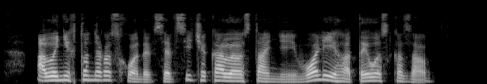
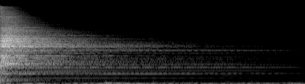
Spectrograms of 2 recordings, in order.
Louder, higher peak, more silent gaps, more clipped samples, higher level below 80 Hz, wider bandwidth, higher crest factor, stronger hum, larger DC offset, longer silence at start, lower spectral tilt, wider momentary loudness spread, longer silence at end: about the same, -19 LUFS vs -17 LUFS; about the same, -2 dBFS vs 0 dBFS; neither; neither; second, -62 dBFS vs -54 dBFS; second, 11.5 kHz vs 16 kHz; about the same, 18 dB vs 22 dB; neither; neither; first, 0.4 s vs 0 s; first, -5.5 dB/octave vs 2 dB/octave; second, 9 LU vs 28 LU; second, 0.55 s vs 1.65 s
